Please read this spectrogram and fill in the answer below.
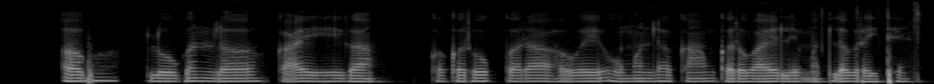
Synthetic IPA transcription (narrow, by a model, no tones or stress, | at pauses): əb | loːɡənləka̰ːeɦeːɡa | kəkɾokːəɾaɦəʋeoːmənləkaːmkəɾʋaːelemə̰t̪ləbɾəɦit̪ʰeː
